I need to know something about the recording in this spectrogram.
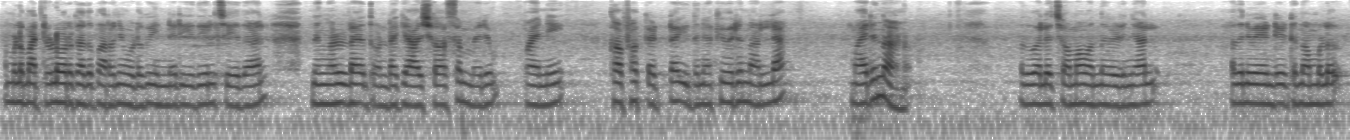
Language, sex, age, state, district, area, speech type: Malayalam, female, 60+, Kerala, Kollam, rural, spontaneous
